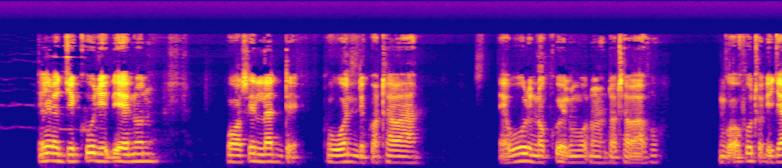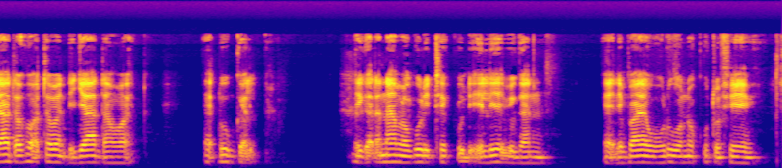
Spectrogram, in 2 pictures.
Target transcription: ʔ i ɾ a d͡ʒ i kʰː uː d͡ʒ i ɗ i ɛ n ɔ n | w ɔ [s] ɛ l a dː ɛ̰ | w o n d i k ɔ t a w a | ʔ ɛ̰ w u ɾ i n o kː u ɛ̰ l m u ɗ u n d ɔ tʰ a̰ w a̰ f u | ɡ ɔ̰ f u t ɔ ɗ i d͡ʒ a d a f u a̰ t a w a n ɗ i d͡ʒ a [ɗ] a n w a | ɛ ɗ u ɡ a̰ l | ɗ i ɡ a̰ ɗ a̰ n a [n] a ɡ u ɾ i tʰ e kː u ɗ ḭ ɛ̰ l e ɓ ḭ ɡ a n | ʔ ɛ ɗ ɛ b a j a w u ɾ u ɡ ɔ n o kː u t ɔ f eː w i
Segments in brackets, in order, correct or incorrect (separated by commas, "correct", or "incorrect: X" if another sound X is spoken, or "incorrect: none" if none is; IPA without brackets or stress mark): correct, incorrect: d, incorrect: m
